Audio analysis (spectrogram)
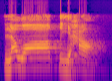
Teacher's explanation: واو کو پڑھتے وقت ہونٹ گول کریں گے، جب تک ہونٹ گول نہیں ہوں گے اس وقت تک واو ادا اپنے مخرج سے نہیں ہوگی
